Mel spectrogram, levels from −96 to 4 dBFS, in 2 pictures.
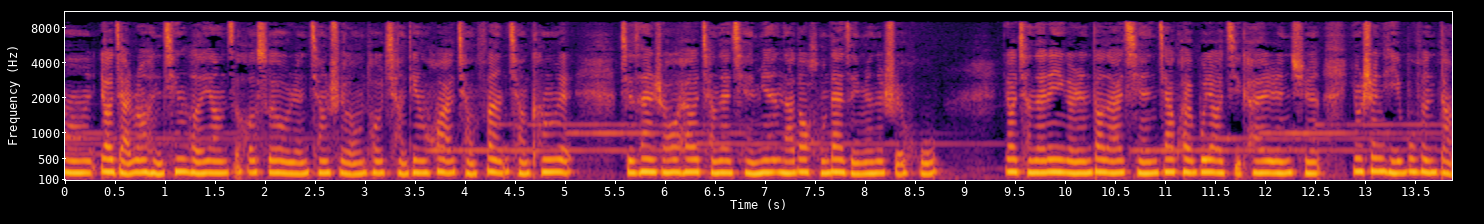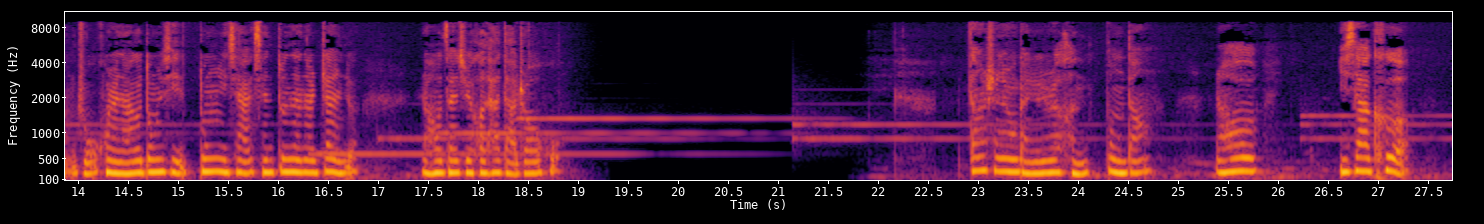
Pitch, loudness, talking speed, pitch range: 230 Hz, -17 LUFS, 245 characters per minute, 220-245 Hz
